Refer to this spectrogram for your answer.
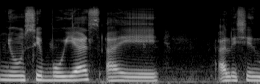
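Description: On a very clean recording with a silent background, a woman of medium pitch speaks very slowly with fairly even intonation and a dark, mellow tone. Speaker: cooking vlogger. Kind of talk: cooking tutorial narration.

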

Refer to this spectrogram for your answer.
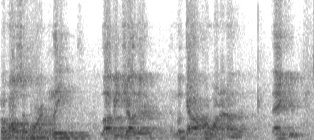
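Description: The man's voice sits at a fairly high pitch. Audible room echo surrounds it. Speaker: teacher. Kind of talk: rally speech. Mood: earnest, warm, encouraging. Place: hall.

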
